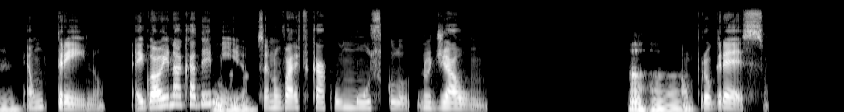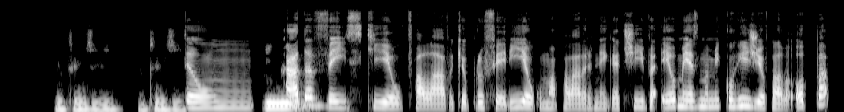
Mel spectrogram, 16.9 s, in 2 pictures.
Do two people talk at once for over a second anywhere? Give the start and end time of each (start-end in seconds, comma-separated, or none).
none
